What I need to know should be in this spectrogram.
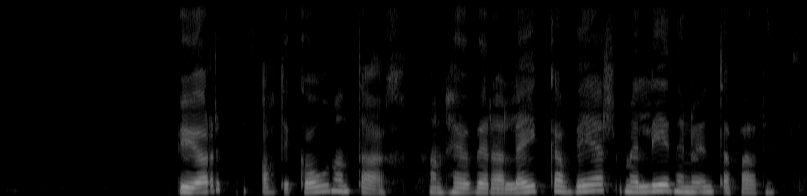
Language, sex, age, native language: Icelandic, female, 30-39, Icelandic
